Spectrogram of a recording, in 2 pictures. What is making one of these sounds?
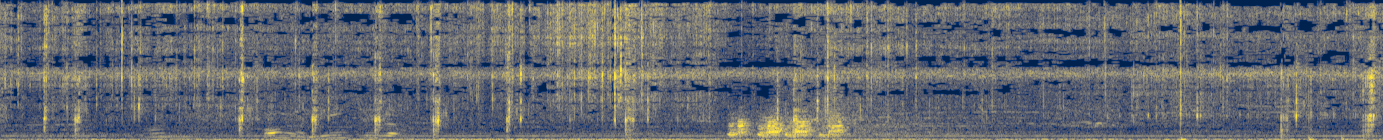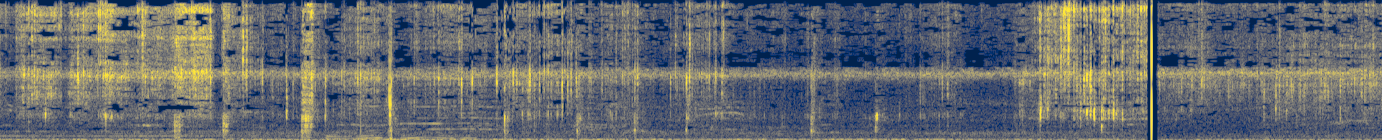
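Water splashes from a hose onto soil.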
